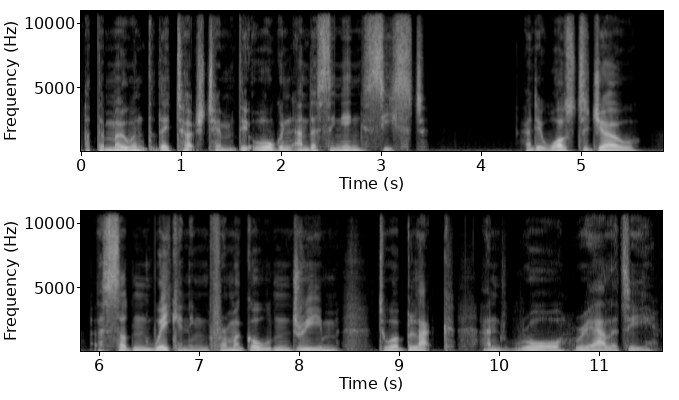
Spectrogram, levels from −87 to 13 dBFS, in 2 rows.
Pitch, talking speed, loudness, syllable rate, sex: 95 Hz, 160 wpm, -20 LUFS, 4.4 syllables/s, male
